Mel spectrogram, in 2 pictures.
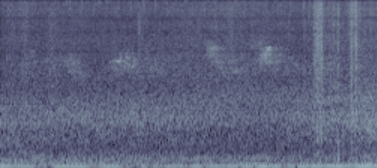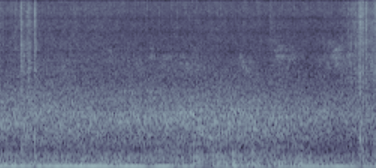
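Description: Small birds chirping faintly now and then over a steady low rumble, with a few faint ticks near the middle.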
